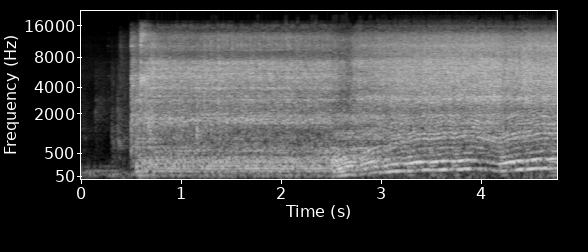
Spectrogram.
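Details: Poulan 2150 chainsaw after the pull rope was reinstalled: right after starting it pulls to a crisp rev that climbs and settles smoothly with no misfire; runs well and needs no carb adjustment.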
